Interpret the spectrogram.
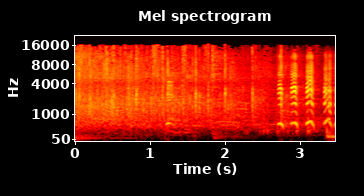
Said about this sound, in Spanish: Un fuerte aplauso para mí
